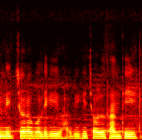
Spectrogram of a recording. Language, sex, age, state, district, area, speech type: Odia, male, 18-30, Odisha, Koraput, urban, spontaneous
